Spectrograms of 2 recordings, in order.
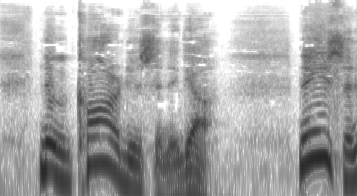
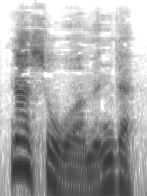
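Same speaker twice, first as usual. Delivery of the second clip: normal talking voice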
